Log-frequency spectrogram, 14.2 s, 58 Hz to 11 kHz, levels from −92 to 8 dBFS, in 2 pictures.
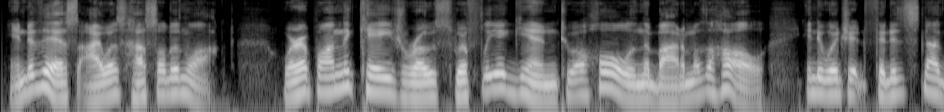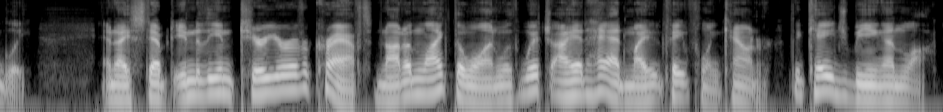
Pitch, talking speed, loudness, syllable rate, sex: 120 Hz, 220 wpm, -19 LUFS, 6.0 syllables/s, male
